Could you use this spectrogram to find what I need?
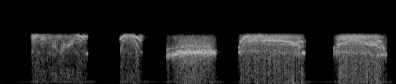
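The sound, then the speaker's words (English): A person imitates a bird's call, a hiss-and-whistle cry thought to be a hawk or eagle calling for food. Five loud, breathy hissing bursts come with short gaps between them, and no one talks. “I hear a bird calling. It's kind of like a hiss and a whistle. I thought maybe it was a hawk or an eagle calling for food. Okay. Can you make the sound?”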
